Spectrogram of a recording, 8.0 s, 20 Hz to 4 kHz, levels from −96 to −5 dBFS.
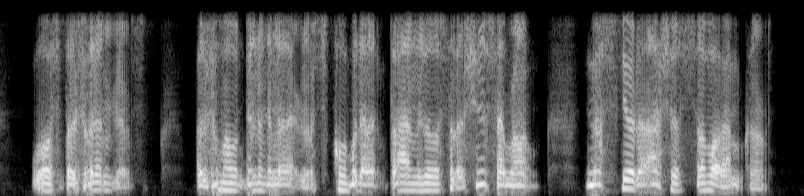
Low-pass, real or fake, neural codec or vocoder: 3.6 kHz; fake; autoencoder, 44.1 kHz, a latent of 192 numbers a frame, MeloTTS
